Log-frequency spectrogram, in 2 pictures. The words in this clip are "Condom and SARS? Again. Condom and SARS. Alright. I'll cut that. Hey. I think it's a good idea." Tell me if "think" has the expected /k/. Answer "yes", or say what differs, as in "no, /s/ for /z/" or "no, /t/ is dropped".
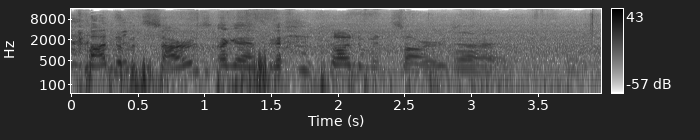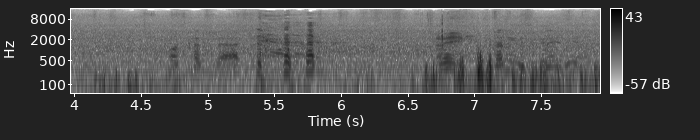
no, /k/ is dropped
